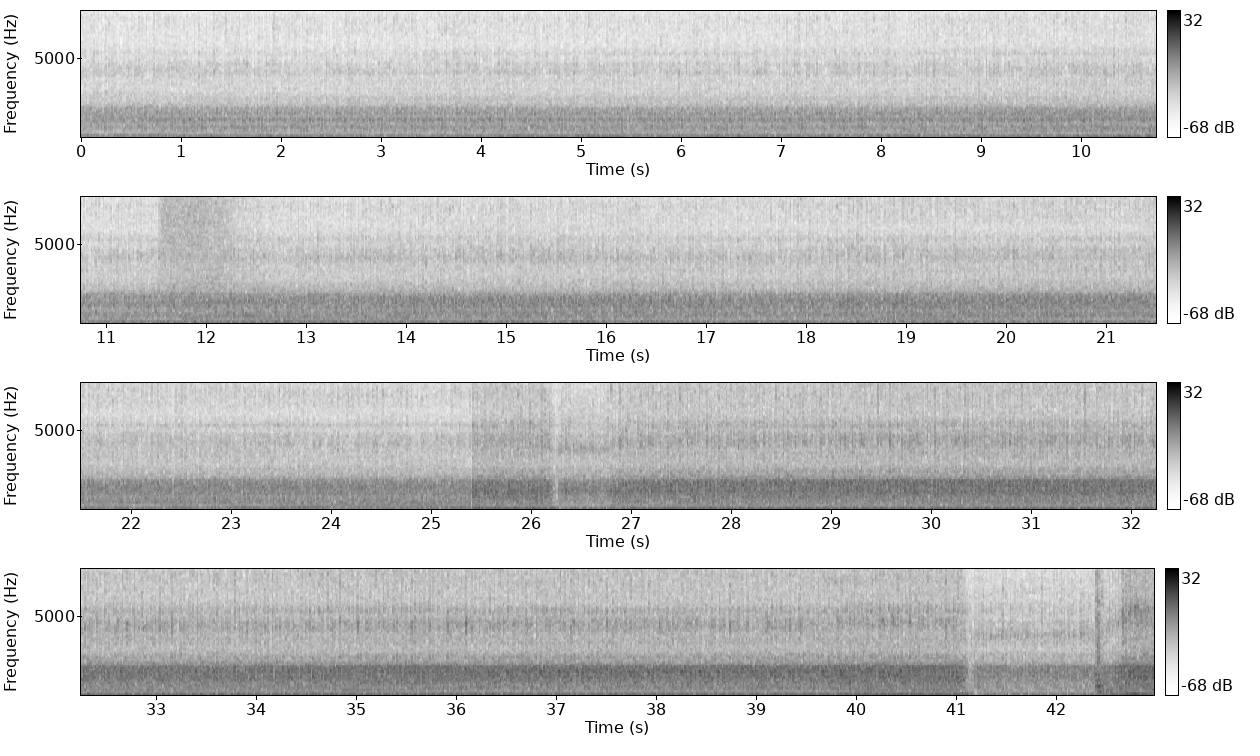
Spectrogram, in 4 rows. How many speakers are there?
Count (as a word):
zero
